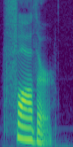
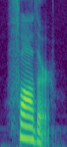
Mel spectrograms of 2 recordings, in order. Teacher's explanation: gets absorbed by the next sound for example the word father just go from the th sound right into the r sound without trying to make a separate schwa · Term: syllabic consonants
